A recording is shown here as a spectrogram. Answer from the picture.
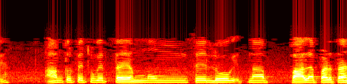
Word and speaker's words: تیمم: پڑھ ہی دیتے ہیں، تو اب تیمم کو تیمیم بھی پڑھتے ہوں گے۔ تو اصل یہ لفظ تیمم، اور الحمدللہ امیر اہل سنت کے جو کتب اور رسائل کے اندر یہ تلفظ کی درستگی کا اہتمام کرنے کے لیے اعراب کی بھی ترکیب بنائی جاتی ہے تاکہ اسلامی بھائیوں کو پڑھنے کے ساتھ ساتھ درست تلفظ ہے، درست تلفظ کرنا بھی آتا ہے۔ تیمم اصل لفظ ہے۔ تو ابھی تیمم کے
